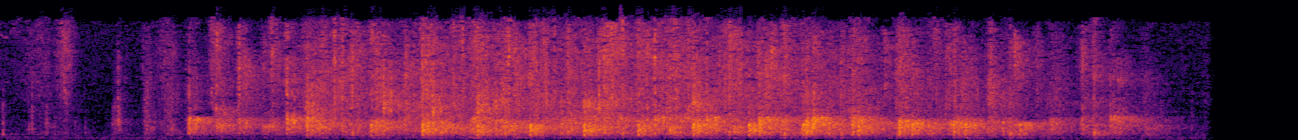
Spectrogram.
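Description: Audience applause welcoming a speaker at a presentation, a crowd clapping at steady strength for about five seconds, then tapering off and cutting out.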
